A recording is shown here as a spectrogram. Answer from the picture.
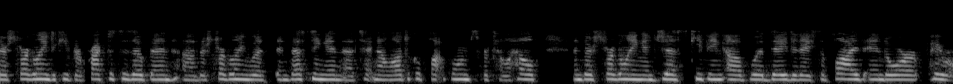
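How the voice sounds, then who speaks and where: Speaking at a very fast pace, a woman uses a monotone, flat intonation. Her fairly high voice is somewhat breathy. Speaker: healthcare consultant. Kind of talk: webinar presentation.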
